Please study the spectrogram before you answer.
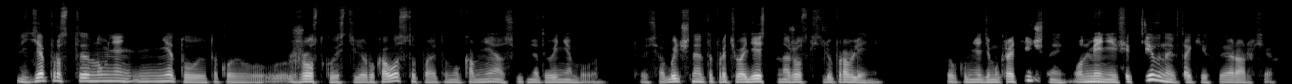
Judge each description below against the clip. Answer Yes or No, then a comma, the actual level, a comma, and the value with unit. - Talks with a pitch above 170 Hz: No, low, 110 Hz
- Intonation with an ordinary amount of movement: Yes, average, 3.9 semitones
